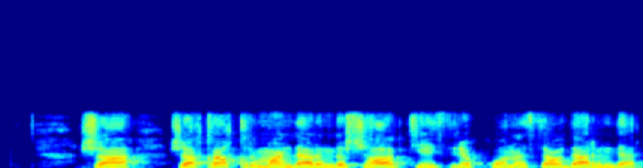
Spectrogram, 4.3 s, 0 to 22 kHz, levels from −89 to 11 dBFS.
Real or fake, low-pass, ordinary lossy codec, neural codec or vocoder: fake; 7.2 kHz; none; codec, 16 kHz, 4.8 kbps, FACodec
